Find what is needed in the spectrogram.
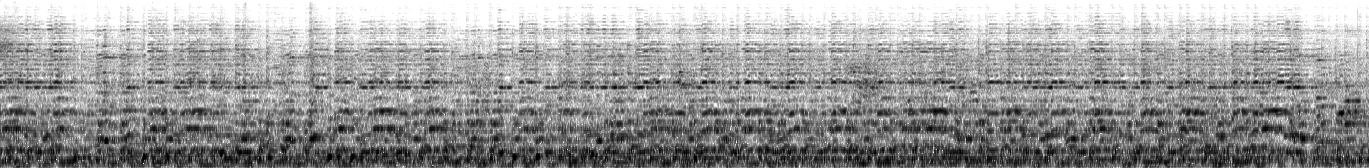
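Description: A live band playing loud instrumental dance music, with an accordion among the lead instruments.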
